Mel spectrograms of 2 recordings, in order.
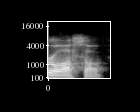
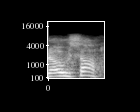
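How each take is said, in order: First: "Ossoff" opening on an open AH; short AH pronunciation. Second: "Ossoff" opening on a long OH; long O pronunciation. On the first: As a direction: say "Ossoff" as AH-soff. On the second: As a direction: say "Ossoff" as OH-soff. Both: Shown as a demonstration. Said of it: "Is it Ossoff or Ossoff?".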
